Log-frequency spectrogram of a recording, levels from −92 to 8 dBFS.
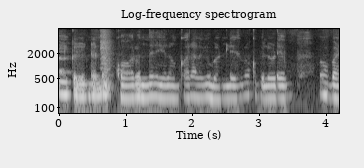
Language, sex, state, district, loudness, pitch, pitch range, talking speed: Telugu, female, Andhra Pradesh, Chittoor, -19 LUFS, 170 Hz, 165-180 Hz, 200 wpm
